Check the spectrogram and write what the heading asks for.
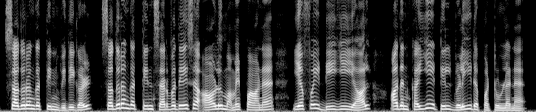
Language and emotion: Tamil, neutral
